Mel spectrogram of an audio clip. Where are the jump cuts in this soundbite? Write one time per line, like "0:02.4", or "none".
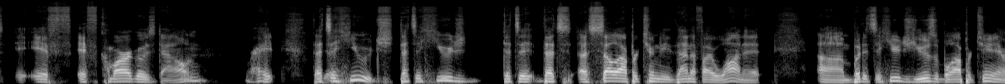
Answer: none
